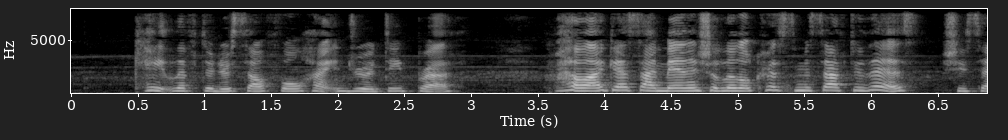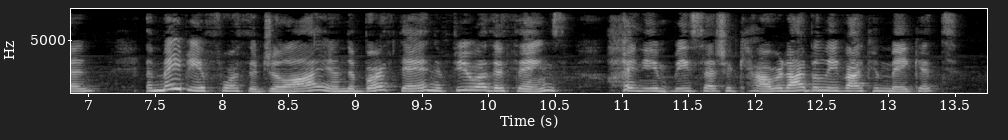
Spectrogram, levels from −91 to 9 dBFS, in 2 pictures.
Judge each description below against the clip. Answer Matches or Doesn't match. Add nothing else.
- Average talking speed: Doesn't match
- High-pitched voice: Matches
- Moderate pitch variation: Matches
